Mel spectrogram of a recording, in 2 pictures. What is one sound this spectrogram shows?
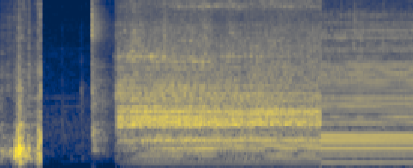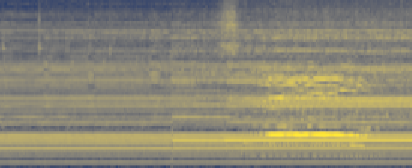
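An espresso machine hums and hisses steadily while brewing.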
